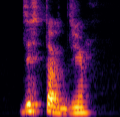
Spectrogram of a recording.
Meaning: inflection of distordre: 1. first-person plural imperfect indicative 2. first-person plural present subjunctive
- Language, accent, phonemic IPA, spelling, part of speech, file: French, Canada, /dis.tɔʁ.djɔ̃/, distordions, verb, LL-Q150 (fra)-distordions.wav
